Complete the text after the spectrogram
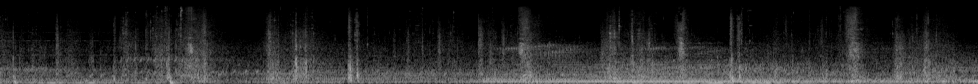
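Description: Footsteps scuff and thud on rock.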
